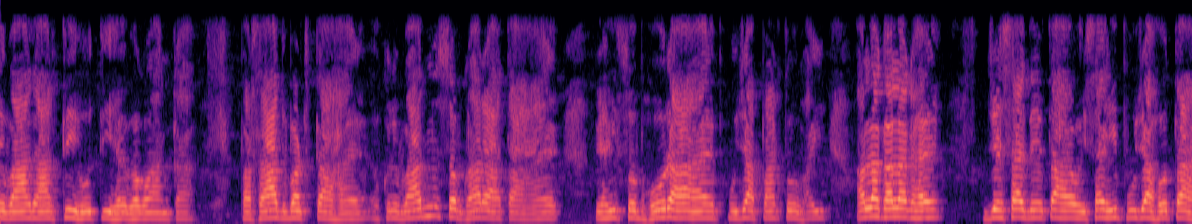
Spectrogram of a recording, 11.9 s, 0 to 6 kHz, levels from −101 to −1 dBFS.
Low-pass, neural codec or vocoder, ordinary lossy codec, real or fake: 5.4 kHz; none; none; real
